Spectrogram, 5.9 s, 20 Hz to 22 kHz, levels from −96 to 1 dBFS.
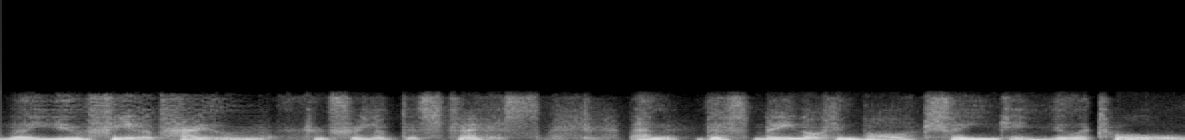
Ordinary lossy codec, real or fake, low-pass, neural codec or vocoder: Opus, 32 kbps; fake; 7.2 kHz; codec, 44.1 kHz, 0.9 kbps, DAC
